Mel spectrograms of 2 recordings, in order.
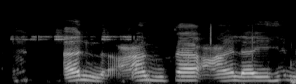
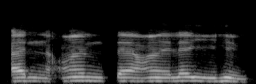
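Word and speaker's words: أنعمت عليهم: Membaca ain dengan hamzah. Hamzah. An'amta alaihim dibaca An'amta alaihim. Dibaca an'amta alaihim. Paham? Ini tentu keliru ataupun kesalahan fatal. Karena sudah merubah huruf, merubah maknanya. Ini termasuk kepada kesalahan jali. Kesalahan jali.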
